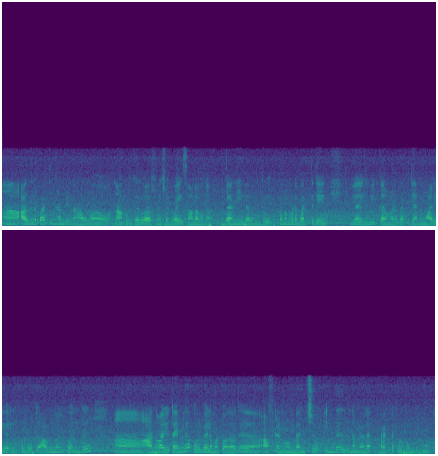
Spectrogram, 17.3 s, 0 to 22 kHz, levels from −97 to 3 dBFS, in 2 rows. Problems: background sounds at intervals, low volume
